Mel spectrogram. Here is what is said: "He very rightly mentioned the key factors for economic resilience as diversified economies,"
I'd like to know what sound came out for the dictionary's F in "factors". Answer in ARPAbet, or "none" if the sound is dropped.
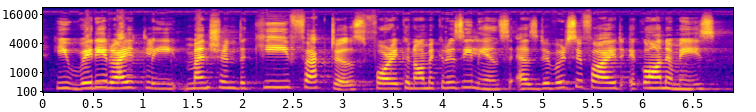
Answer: F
